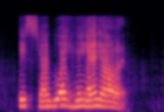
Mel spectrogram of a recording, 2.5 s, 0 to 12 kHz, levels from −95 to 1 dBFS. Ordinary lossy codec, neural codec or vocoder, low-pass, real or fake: AAC, 64 kbps; codec, 16 kHz, 0.5 kbps, FreqCodec, smaller model; 7.2 kHz; fake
